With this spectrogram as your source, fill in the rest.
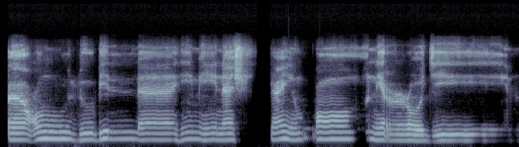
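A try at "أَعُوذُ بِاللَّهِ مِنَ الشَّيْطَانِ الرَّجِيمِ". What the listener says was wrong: Nah, mesinnya kurang ngalir. Minasyai. Minasyai. Jangan terputus. Minasyai. minasyai. minasyai. Minasy. Kurang panjang antum. Minasyai.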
